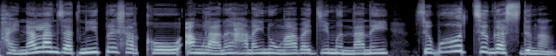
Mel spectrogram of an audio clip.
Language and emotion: Bodo, fearful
